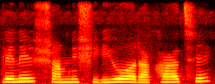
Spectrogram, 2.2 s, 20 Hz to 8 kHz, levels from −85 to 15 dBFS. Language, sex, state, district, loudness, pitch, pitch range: Bengali, female, West Bengal, Alipurduar, -15 LUFS, 260 Hz, 250-280 Hz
